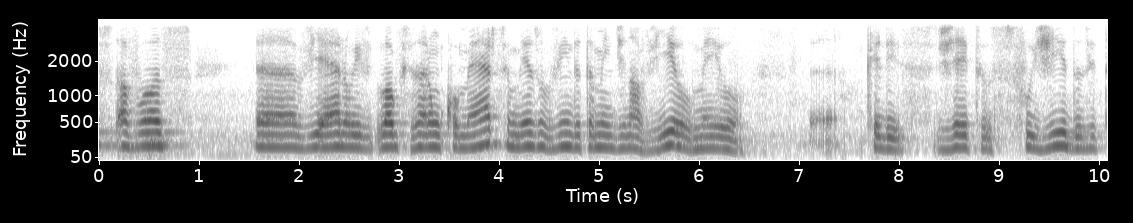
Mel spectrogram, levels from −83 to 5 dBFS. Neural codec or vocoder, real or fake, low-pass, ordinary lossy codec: none; real; 3.6 kHz; Opus, 64 kbps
